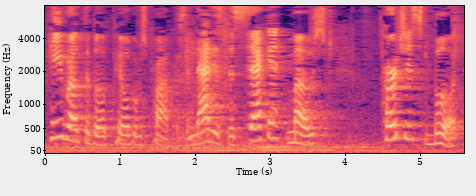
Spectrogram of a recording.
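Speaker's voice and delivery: normal talking voice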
